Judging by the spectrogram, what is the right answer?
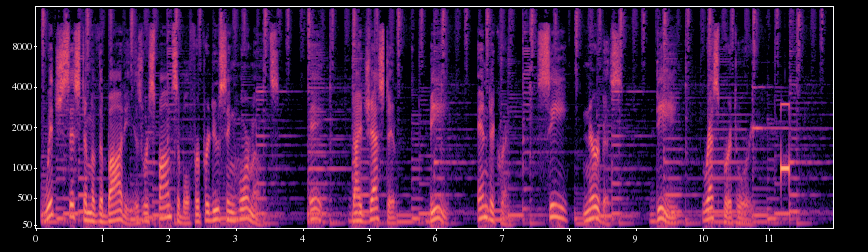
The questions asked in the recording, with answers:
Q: Which system of the body is responsible for producing hormones?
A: The answer is B. Endocrine.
